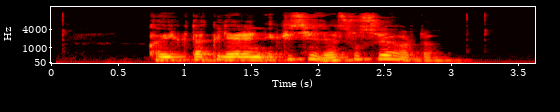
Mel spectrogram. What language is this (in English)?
Turkish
